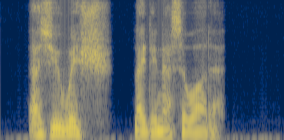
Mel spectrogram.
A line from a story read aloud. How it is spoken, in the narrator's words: Roran said in his rough voice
